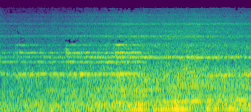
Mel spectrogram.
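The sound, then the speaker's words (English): A light rail train in Phoenix rumbles steadily, its wheels giving off a faint metallic squeal and high tonal whine over a continuous low roar, with no voices. “Last December, Phoenix opened its first light rail system.”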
